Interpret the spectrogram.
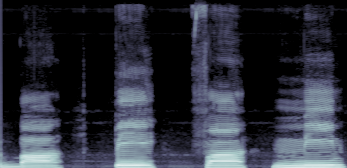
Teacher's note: आप दोनों लिप्स को टकराए बगैर आप बा नहीं बोल सकते हैं, आप पे नहीं बोल सकते हैं ना। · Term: हरूफ शफवी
